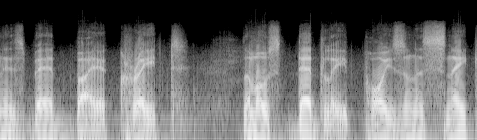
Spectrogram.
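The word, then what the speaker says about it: krait: was and what kind of a snake a crate is first the crate you spell it k r AI T they're in India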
